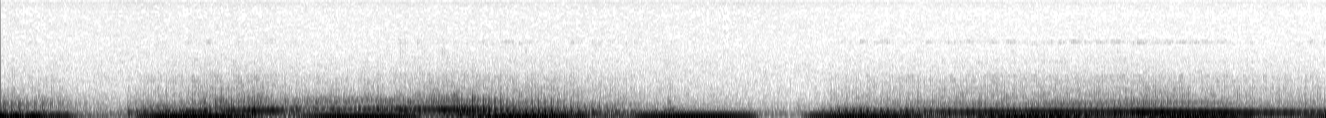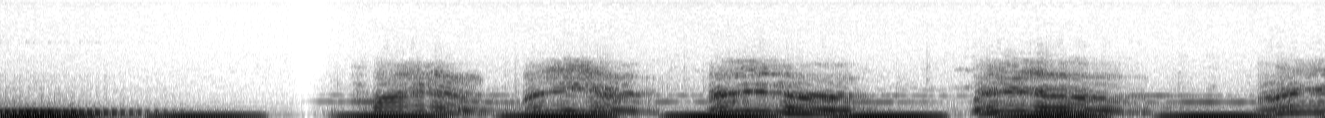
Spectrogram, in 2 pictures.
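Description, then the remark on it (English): Deep, drawn-out elephant rumbles throb low for several seconds, then give way to five higher, swooping harmonic calls in quick succession, the same elephant voices in a sped-up recording. No talking. “If you speed up recordings of elephants' voices, it reveals a new channel of communication.”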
